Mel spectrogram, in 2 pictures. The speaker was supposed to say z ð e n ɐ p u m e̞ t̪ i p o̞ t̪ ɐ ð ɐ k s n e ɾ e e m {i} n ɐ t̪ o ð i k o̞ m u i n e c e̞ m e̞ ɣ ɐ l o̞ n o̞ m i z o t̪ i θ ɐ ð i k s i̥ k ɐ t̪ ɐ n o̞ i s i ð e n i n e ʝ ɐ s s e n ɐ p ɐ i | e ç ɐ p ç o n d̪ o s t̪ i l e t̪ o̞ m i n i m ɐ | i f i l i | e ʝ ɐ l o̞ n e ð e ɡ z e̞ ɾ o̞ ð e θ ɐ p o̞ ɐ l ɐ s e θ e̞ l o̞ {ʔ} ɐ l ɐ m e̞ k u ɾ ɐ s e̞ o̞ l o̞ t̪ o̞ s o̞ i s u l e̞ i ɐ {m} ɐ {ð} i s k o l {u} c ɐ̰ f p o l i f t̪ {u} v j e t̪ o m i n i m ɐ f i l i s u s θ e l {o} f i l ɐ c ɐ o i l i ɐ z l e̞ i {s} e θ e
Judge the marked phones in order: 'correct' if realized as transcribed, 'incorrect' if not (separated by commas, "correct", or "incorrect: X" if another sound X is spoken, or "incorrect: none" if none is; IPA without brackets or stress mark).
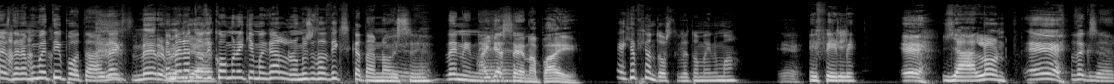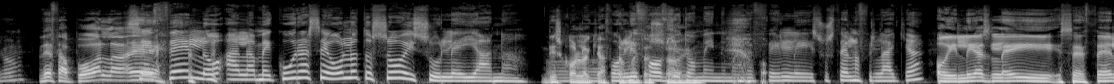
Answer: incorrect: e, correct, incorrect: n, correct, incorrect: o, incorrect: o, correct, correct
